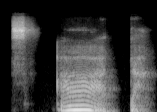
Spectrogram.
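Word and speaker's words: tsʼáadah: Ts'ada, just 2 syllables.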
